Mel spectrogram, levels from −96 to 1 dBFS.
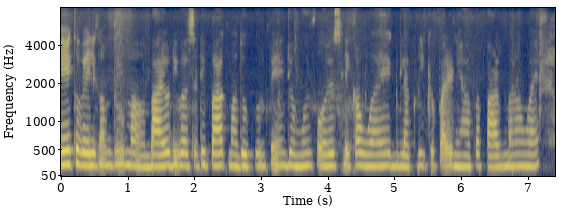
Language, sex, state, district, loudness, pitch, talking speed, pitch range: Hindi, female, Bihar, Jamui, -18 LUFS, 215 Hz, 195 wpm, 210-225 Hz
